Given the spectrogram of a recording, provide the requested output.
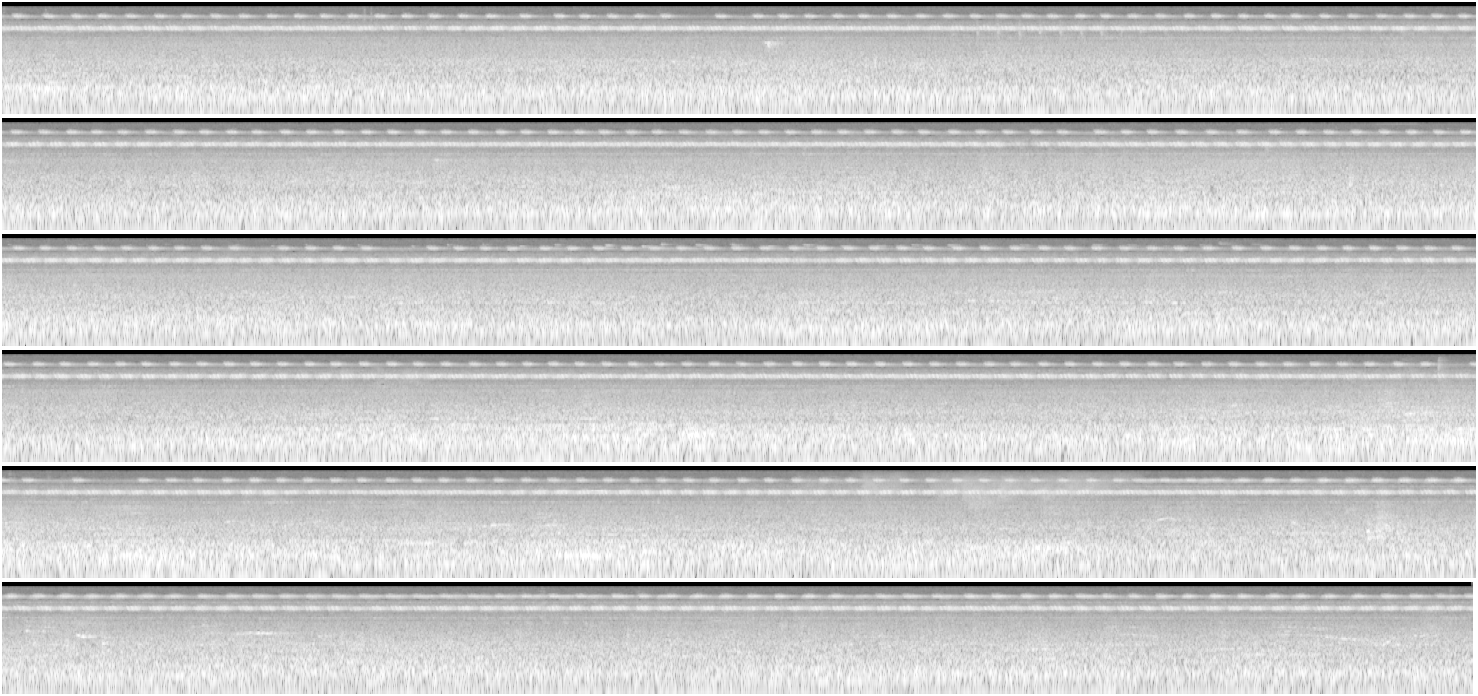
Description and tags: Thailand Kata small beach town skyline traffic haze from hilltop and children, with close heavy crickets
hilltop, small, Thailand, traffic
